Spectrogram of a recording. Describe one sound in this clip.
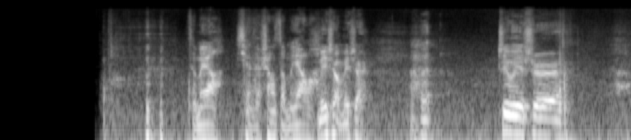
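A middle-aged man speaks cheerfully and animatedly at close range.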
